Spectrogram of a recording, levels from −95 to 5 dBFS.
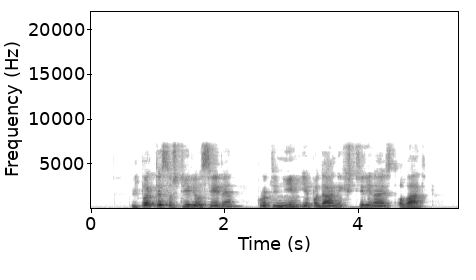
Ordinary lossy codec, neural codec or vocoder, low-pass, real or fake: none; none; 7.2 kHz; real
